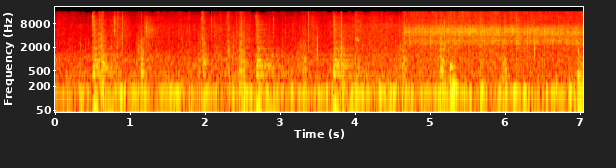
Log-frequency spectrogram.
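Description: Food sizzling and frying in the Palworld video game, a steady crackle punctuated by sharp clicks and pops, with a brighter hiss swelling toward the end.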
